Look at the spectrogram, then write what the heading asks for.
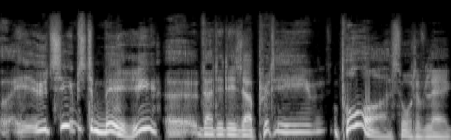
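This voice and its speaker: A man puts on a character voice at a medium pitch. He talks very slowly and hardly pauses at all. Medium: read story. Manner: gentle, hesitant, kindly.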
